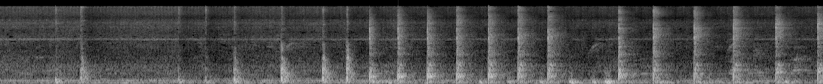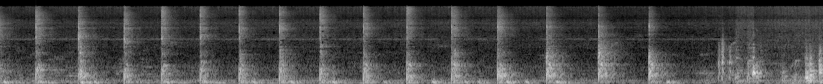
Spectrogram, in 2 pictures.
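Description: Hammer driving nails through a wooden tabletop into a log table leg: a steady run of sharp strikes, about three a second, with a short pause near the end.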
